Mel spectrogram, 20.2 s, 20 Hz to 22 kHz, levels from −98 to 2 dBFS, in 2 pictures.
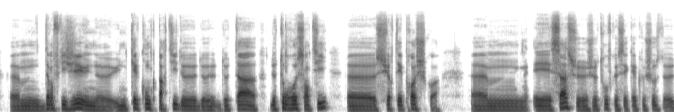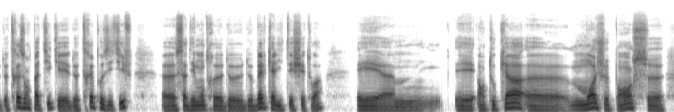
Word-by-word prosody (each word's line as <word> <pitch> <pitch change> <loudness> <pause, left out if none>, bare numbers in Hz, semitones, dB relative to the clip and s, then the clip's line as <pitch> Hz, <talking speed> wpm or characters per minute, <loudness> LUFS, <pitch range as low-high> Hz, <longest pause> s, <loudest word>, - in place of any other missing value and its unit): hem, 85 0 -1
d'infliger 105 +6 +2
une, 90 -6 +3
heu, 80 -2 -3
une 85 +1 -2
quelconque 120 +1 0
partie 115 - 0
de 90 -4 0
de 85 +1 -2
de 80 +5 -5
ta 90 -1 +3 0.2
de 100 - +1
ton 95 - +2
ressenti, 115 +4 +2 0.3
heu, 85 -1 +2
sur 85 - -1
tes - - +1
proches, - - 0
quoi. 75 - -9 0.5
Hem, 80 0 -1 0.2
et 85 0 +2
ça, 85 - +5
ce 85 -9 -2
je 85 +1 -4
trouve 110 +6 -5
que 95 - -2
c'est 85 - -6
quelque 85 +1 -6
chose 90 0 -6
de 75 -2 -5
de 80 +3 -5
très 145 - +3
empathique 120 0 -1
et 85 -3 +1
de 85 +3 -2
très 150 - +1
positif. 130 - -1 0.5
Heu, 85 +1 +1
ça 85 0 0
démontre 95 0 0
de 85 0 -1
de 85 +3 -3
belles 130 +10 +4
qualités 90 -6 0
chez 90 - -3
toi. 90 +8 -4 0.5
Et, 85 0 +2
hem, 80 -2 -3 0.4
et 85 -1 -1
en 90 +2 -1
tout 100 +3 -4
cas, 130 +7 +5
heu, 85 -4 -1
moi 100 +7 +4
je 120 -5 -3
pense, 100 +6 0
heu, 85 -3 -1
85 Hz, 170 wpm, -23 LUFS, 85-100 Hz, 0.5 s, ça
